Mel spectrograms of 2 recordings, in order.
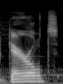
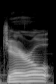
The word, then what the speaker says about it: Geralt: fortnite obviously you've seen geralt in there I know a lot of people have been pronounced as the name Gerald or something along those lines it's Gerald not Gerald geralt oh and he's actually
